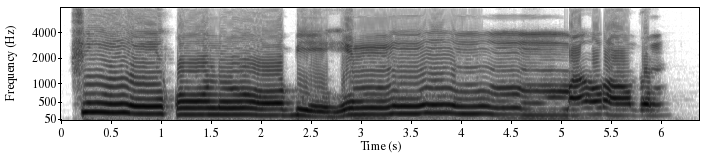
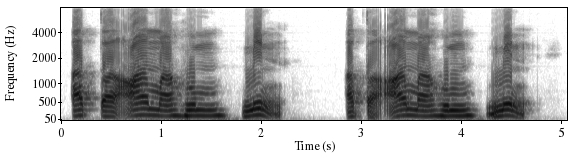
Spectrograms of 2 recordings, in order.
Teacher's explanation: ketika mim mati bertemu dengan huruf mim ini, kita membacanya dengan cara didengungkan dan kita tutup bibir serapat-rapat mungkin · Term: idgham mimi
